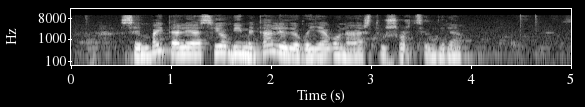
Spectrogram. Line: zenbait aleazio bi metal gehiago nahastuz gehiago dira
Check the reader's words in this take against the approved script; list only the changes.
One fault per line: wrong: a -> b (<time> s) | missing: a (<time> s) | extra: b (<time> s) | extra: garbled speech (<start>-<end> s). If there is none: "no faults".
extra: edo (2.2 s)
wrong: gehiago -> sortzen (3.3 s)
